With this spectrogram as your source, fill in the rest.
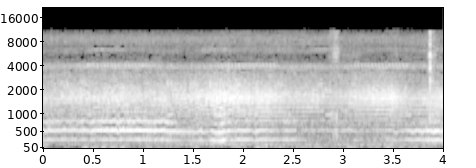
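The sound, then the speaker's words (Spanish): Bees buzz steadily around flowers in a garden, collecting nectar, a continuous droning hum that wavers slightly in pitch, with a couple of faint clicks near the end and no voices. “Las abejas acariciaban las flores para tomar de ellas el más sabroso néctar.”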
